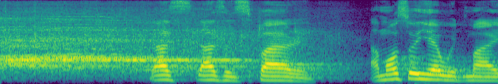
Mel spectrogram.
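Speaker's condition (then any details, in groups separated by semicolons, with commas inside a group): No condition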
